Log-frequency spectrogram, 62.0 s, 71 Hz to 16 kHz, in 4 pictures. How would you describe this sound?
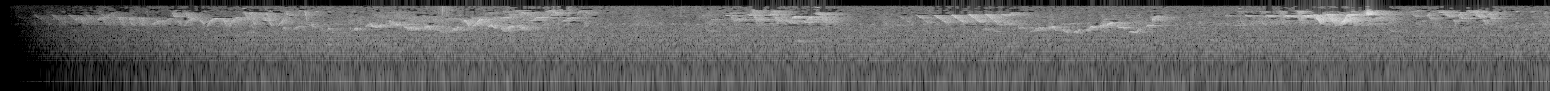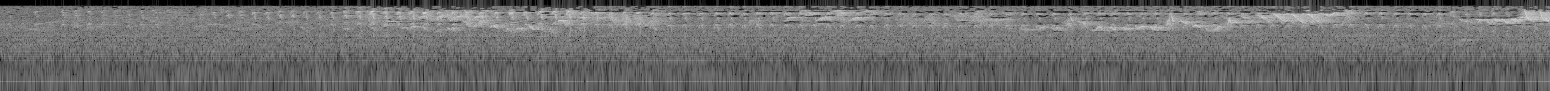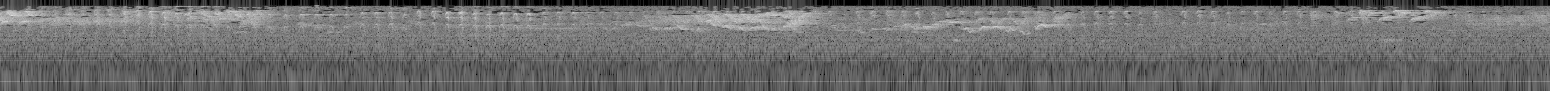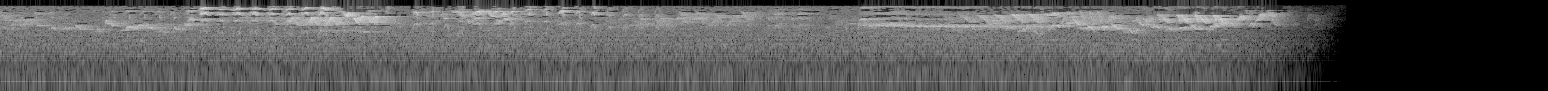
Birds in Montreal's Parc de La Visitation
Zoom H4N Pro
forest, Montreal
